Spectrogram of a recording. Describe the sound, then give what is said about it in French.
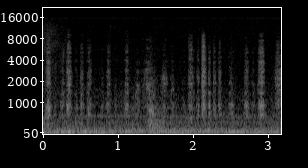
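A dog, Gypsy King, Griselidis's dog, pants quickly and steadily, a run of short, breathy huffs repeating in an even rhythm over a low background hum. “Un ange déchu qui exerçait son métier librement dans son petit studio submergé d'archives sur la prostitution, où trônait sa fameuse photocopieuse et son chien, Gypsy King.”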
